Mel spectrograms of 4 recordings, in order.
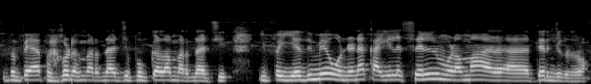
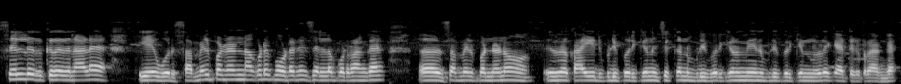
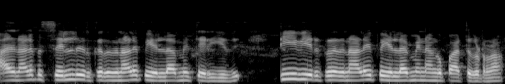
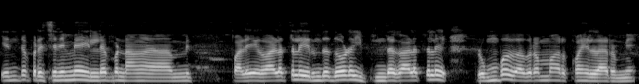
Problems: none marked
